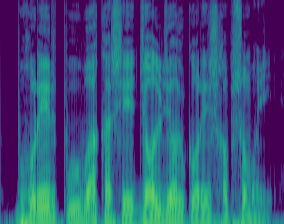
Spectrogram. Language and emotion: Bengali, neutral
